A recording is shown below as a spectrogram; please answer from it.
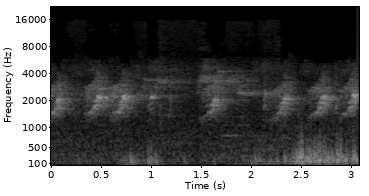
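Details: Red-whiskered bulbul repeating quick chirpy whistled notes several times a second, forming bubbling phrases, with low thumping and rustling noises underneath toward the end.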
